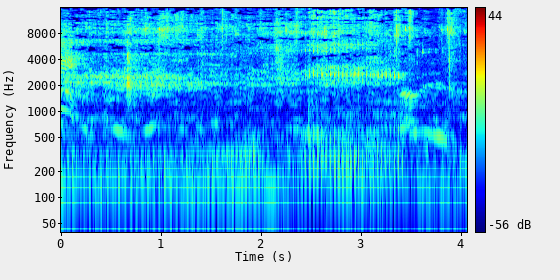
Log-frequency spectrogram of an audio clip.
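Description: A single livestock bleat, a deep wavering call lasting under a second, comes about two and a half seconds in. Under it runs a steady low rumble with faint distant voices.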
